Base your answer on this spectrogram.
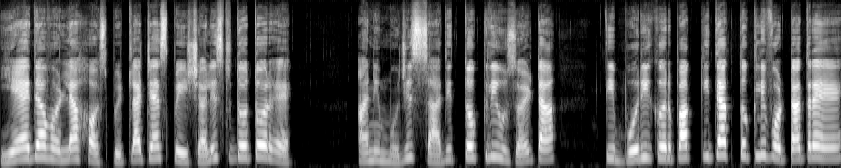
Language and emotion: Goan Konkani, surprised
